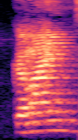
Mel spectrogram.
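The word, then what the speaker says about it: climb: यहां पर बी नहीं पढ़ेंगे थम बना अंगूठा क्लाइम सी एल आई एम बी क्लाइम यहां पर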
